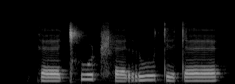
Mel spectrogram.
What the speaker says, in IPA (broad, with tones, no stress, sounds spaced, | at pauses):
k ɛː˨ ǀʰ u˦ ʈ͡ʂʰ ɛ˨ r uː˦ t ɪ˧ t ɛː˦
